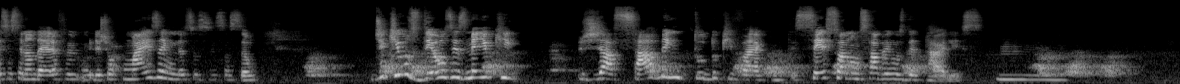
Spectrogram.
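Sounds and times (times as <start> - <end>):
speech: 0.0 - 11.0
faint hum: 0.0 - 11.7
dog barking: 3.0 - 5.8, 6.5 - 9.5, 10.3 - 11.4.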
